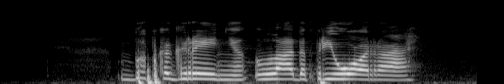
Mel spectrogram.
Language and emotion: Russian, angry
